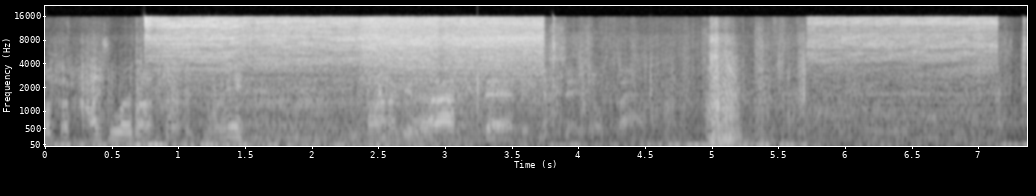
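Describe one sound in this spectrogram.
An aerosol can hisses as it sprays.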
